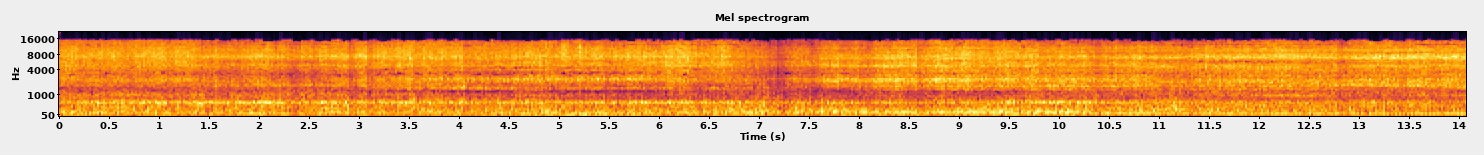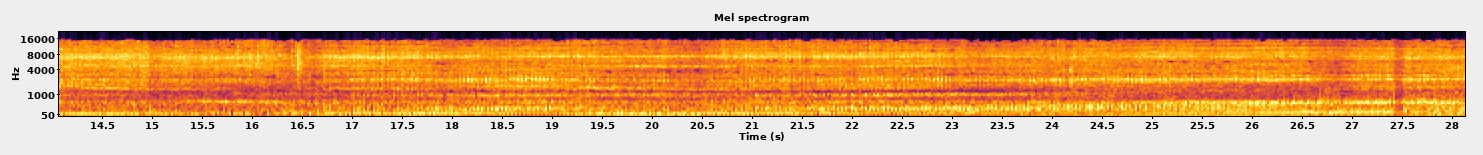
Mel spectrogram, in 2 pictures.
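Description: Honda XR250 Tornado's single-cylinder four-stroke engine running as the motorcycle cruises along a dirt road, its pitch shifting a little now and then with throttle and speed.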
